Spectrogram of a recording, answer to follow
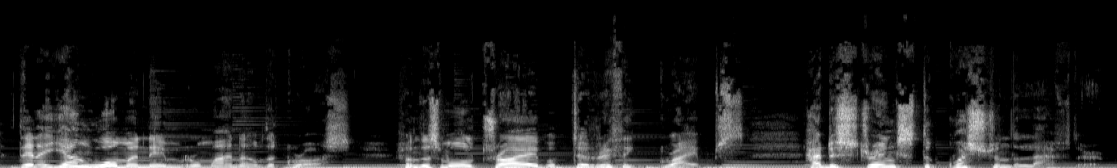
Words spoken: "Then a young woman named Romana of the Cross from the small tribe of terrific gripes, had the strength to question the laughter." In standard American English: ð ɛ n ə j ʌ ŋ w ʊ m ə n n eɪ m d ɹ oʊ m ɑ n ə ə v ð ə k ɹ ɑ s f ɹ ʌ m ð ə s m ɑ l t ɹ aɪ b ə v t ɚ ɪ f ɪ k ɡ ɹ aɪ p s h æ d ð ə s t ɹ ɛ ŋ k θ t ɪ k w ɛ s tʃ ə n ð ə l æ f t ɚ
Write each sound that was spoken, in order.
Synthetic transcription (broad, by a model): ð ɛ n ə j ʌ ŋ w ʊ m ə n n eɪ m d ɹ oʊ m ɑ n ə ə v ð ə k ɹ ɑ s f ɹ ʌ m ð ə s m ɑ l t ɹ aɪ b ə v t ɚ ɪ f ɪ k ɡ ɹ aɪ p s h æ d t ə s t ɹ ɛ ŋ k θ t ɪ k w ɛ s tʃ ə n ð ə l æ f t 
